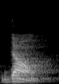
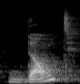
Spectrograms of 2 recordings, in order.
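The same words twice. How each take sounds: First: The word is said short and reduced. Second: The word is said in full, clearly. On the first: The speaker calls it right. "você vai ler como se fosse um don't" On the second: The speaker calls it wrong. "você não vai ler don't"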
